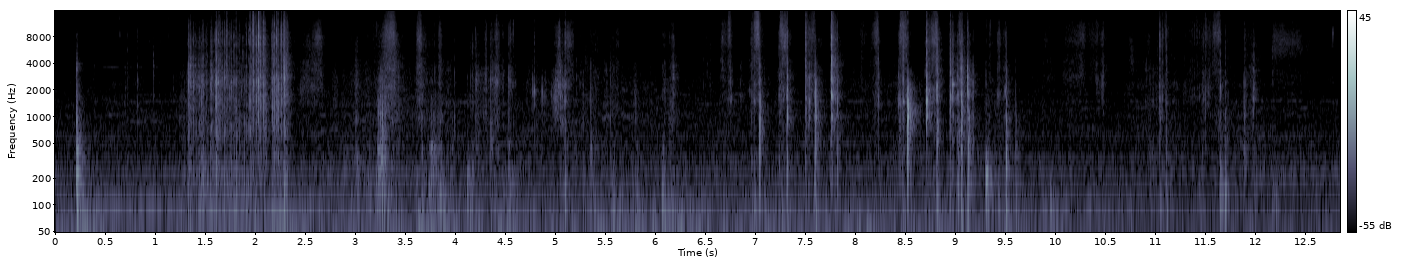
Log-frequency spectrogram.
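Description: A deck of tarot cards being shuffled by hand: faint, irregular swishes of sliding cards and small taps and flicks as the cards knock together.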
